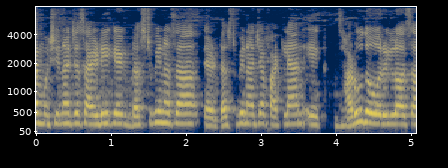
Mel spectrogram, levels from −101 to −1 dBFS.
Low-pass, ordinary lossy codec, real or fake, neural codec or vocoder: none; none; real; none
